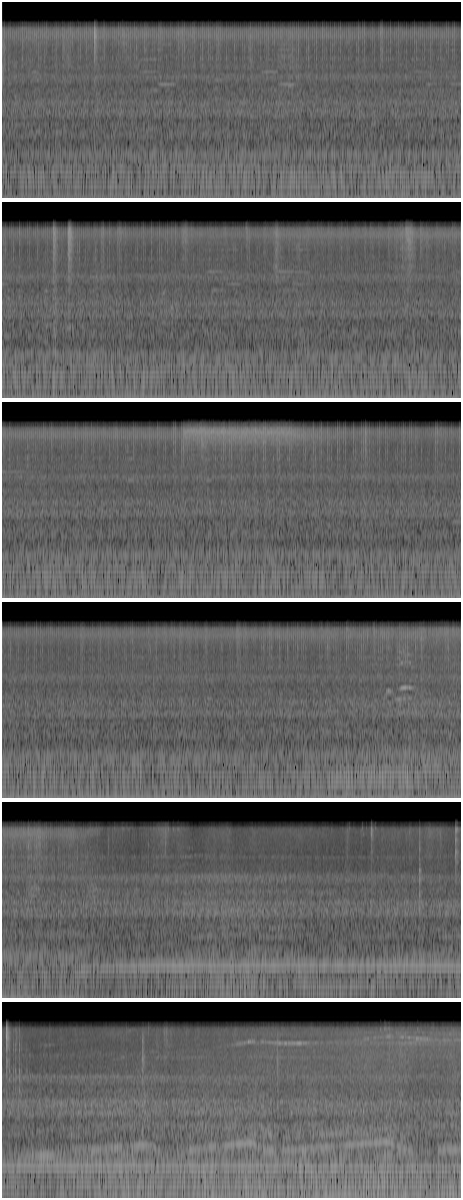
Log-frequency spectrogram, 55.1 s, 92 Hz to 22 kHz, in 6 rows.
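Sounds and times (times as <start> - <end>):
bus diesel engine idling: 0.0 - 55.0.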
